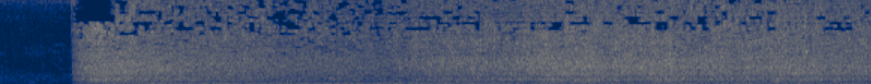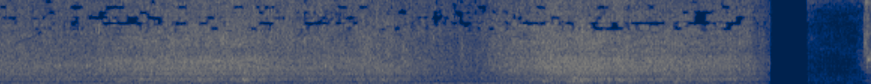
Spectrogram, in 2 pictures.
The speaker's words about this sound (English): How do you have that much water coming into your property?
